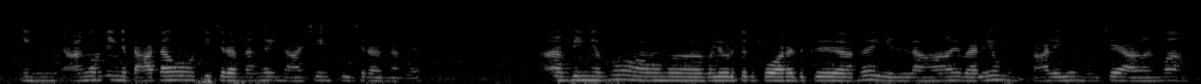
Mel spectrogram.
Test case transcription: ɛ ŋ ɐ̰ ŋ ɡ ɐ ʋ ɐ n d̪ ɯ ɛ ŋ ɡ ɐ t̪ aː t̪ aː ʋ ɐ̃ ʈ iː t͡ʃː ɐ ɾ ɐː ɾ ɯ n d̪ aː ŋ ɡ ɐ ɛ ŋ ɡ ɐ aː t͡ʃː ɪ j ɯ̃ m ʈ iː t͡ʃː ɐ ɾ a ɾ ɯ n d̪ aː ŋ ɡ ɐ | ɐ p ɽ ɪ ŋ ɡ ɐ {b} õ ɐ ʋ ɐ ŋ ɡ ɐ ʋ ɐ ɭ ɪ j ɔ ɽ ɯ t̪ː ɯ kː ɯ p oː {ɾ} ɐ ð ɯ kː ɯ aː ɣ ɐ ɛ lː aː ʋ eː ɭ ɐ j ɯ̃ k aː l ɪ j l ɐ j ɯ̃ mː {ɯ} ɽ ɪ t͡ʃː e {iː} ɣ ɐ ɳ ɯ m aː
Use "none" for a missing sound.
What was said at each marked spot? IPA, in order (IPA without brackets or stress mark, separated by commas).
m, ɾ, ʊ, aː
